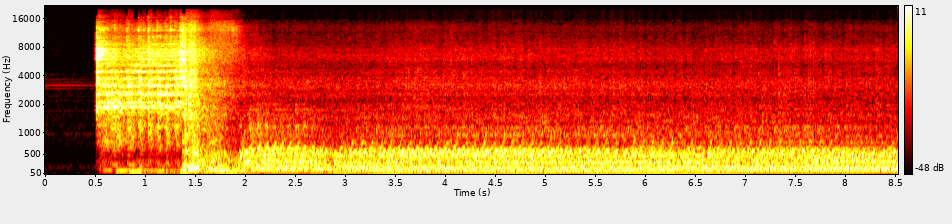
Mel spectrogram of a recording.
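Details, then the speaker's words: Toyota 1UZ-FE VVTi V8 run on a 2UZ ECU, started after a popped-off main power supply terminal was reconnected: it catches quickly, flares, then idles steady and even with no misses. Normal start and idle. "hum yes we hear that throttle body humming and if you're working on these a lot that hum can become very very annoying"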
